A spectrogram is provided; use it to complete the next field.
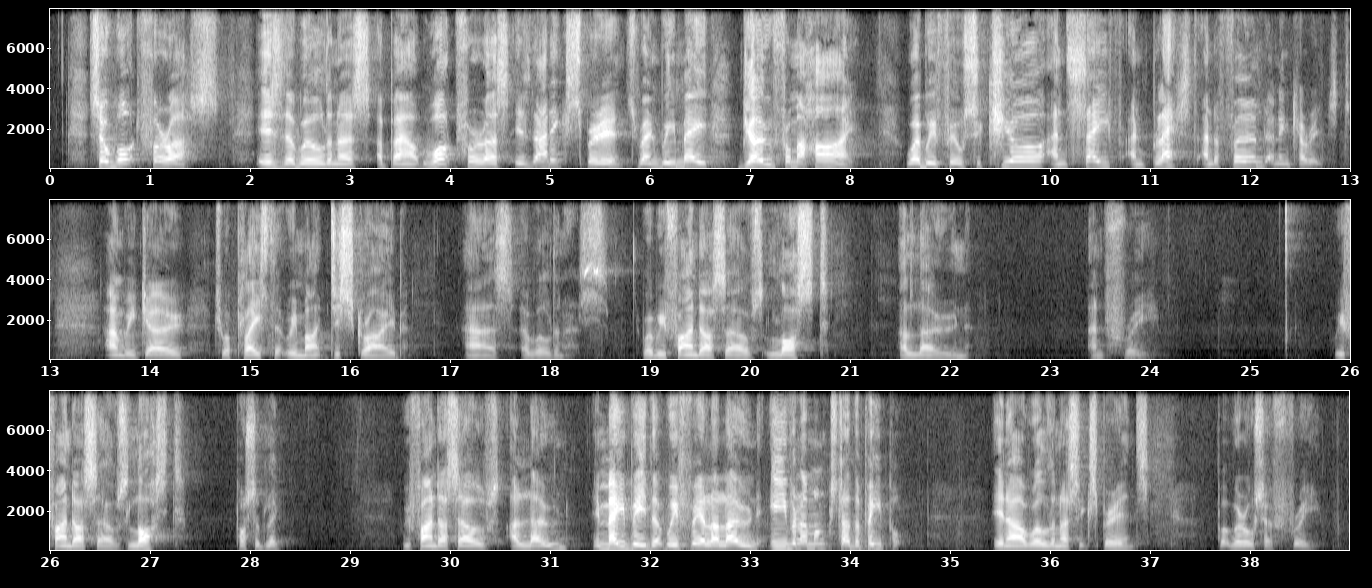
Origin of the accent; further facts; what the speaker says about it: Sutton Coldfield, West Midlands, United Kingdom; I was brought up in Sutton Coldfield, in just north of Birmingham.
